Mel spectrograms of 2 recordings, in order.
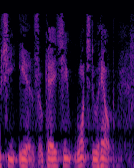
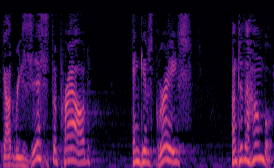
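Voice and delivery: emphatic preaching; 5 semitones higher, slower than usual. Acted. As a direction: lift each word slowly. Preacher reading scripture emphatically.

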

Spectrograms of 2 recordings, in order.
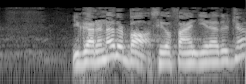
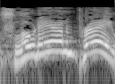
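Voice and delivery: voicing God; 11 semitones higher, 3 dB louder, slower than usual. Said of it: "God's going".

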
